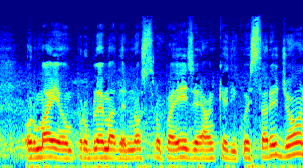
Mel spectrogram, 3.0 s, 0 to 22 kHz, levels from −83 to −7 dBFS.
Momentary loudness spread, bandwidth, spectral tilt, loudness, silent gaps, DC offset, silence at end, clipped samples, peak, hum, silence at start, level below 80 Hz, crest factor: 5 LU; 15.5 kHz; -5.5 dB/octave; -20 LUFS; none; under 0.1%; 0 s; under 0.1%; -6 dBFS; none; 0 s; -46 dBFS; 14 dB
